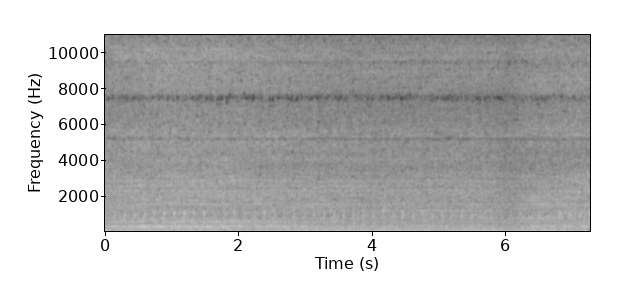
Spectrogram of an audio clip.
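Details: 1957 Mercury 368 cu in V8 with a sharp, regular knock of about three per second over the exhaust, worse when cold but still present at higher rpm when warm; source unknown.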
